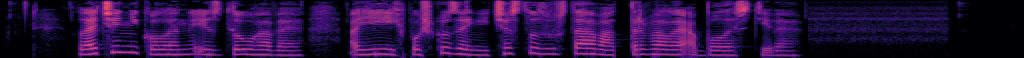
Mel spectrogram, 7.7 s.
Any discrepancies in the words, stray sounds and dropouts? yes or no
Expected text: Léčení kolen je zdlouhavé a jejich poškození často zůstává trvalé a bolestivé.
no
